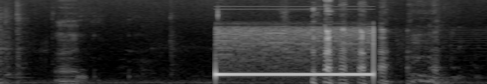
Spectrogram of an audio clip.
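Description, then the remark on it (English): A single ringback tone from an outgoing phone call, a loud, steady electronic tone lasting about a second and a half, with faint, muffled voices just before and after it. “Okay, I think we have his number. We're going to call him back.”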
